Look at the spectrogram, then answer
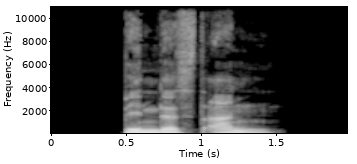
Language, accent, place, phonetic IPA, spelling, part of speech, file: German, Germany, Berlin, [ˌbɪndəst ˈan], bindest an, verb, De-bindest an.ogg
- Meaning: inflection of anbinden: 1. second-person singular present 2. second-person singular subjunctive I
